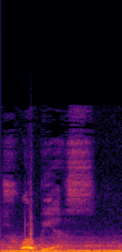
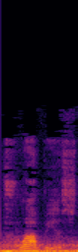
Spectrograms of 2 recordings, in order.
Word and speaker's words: Tropius: Here comes the big ugly, the big bastard again, Tropius, or Tropius, depending on how you want to pronounce this giant monster's name.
